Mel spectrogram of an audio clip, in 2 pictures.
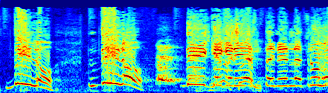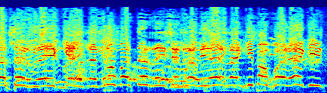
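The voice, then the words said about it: Shouting loudly. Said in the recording (Spanish): “No grites tanto”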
